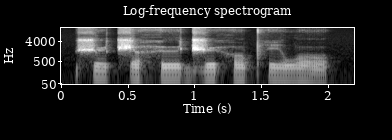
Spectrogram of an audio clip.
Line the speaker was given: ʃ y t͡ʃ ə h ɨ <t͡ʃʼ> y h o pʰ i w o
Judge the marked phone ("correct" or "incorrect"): incorrect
